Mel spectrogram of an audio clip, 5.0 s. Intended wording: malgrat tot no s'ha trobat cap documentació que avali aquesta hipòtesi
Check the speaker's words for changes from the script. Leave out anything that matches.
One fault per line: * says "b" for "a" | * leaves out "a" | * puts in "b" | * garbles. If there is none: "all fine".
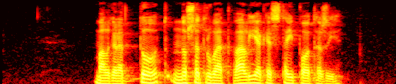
* leaves out "cap documentació que"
